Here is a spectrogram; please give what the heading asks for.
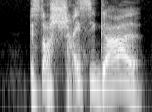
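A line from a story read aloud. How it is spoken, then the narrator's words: Shouting, cutting in. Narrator (German): ruft Nils, ehe die beiden antworten können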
